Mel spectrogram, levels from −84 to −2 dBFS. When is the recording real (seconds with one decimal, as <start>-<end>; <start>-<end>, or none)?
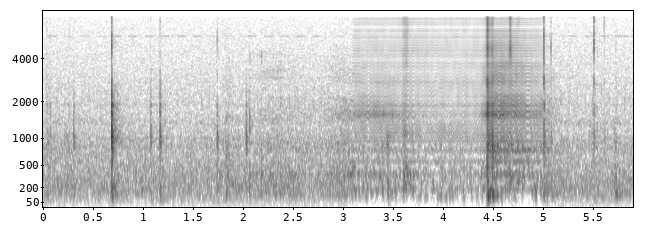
0.0-3.1; 5.0-5.9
